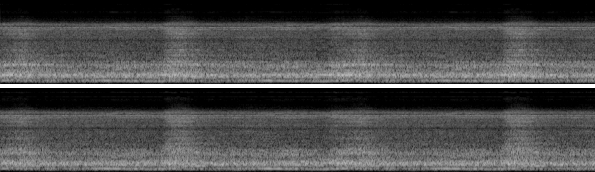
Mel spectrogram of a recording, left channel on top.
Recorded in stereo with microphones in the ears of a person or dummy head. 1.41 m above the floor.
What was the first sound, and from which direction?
An engine running, 5° left (ahead or behind).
